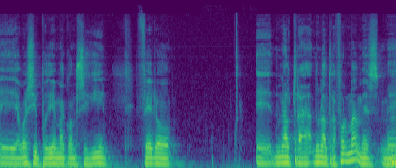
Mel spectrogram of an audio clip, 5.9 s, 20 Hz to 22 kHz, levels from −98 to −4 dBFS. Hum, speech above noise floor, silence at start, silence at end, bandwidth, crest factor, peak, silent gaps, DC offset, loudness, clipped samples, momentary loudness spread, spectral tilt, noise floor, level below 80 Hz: none; 33 dB; 0 s; 0 s; 15 kHz; 18 dB; -10 dBFS; none; under 0.1%; -27 LUFS; under 0.1%; 7 LU; -7 dB/octave; -58 dBFS; -46 dBFS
